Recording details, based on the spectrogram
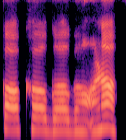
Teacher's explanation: क वर क्योंकि ये कंठ से बोले जाते हैं।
